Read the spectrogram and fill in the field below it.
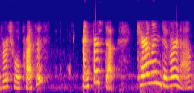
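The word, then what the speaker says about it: Caroline Dhavernas: And first up, Carolyn DeVerna, which is how it's pronounced in the English-speaking world. I'm not going to pretend to know how to do the French-Canadian.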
